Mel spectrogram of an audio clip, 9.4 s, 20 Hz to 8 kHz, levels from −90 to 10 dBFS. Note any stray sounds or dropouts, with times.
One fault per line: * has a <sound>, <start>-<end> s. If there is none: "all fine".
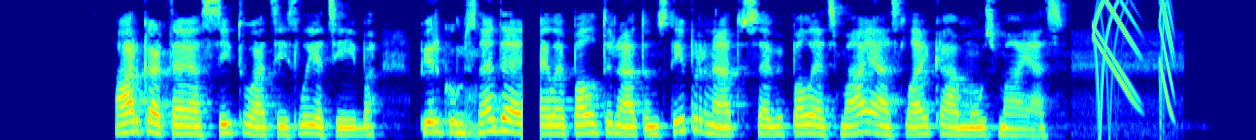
* has a dropout, 3.9-4.1 s
* has a chirp, 8.2-8.8 s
